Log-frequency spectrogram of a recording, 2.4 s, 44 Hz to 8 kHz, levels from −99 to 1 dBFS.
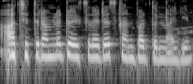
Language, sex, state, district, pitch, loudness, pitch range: Telugu, female, Telangana, Hyderabad, 245 Hz, -22 LUFS, 225-260 Hz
